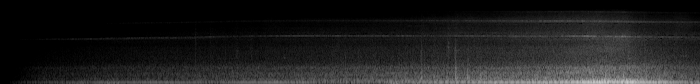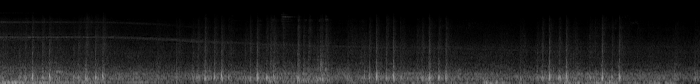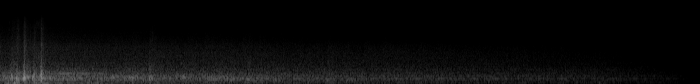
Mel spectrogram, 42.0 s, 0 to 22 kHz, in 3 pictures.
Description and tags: a stereo sample of a train
recorded in "gare de Tours, France" with a minidisc portable recorder and the ECM-MS907 microphone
